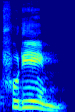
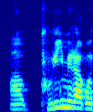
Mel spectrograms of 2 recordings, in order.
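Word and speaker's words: Purim: 우리 한번 따라해 보실까요 프림 프림이라고 하는 한글 성경에는 불임이라고 되어 있는데 히브리식 발음은 비읍 발음이 아니라 피읖 발음이에요 그래서 프레임이라고 하는 말은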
